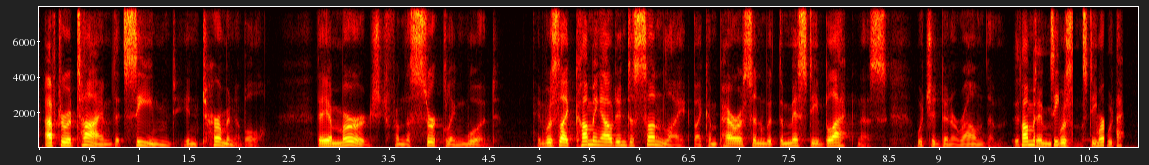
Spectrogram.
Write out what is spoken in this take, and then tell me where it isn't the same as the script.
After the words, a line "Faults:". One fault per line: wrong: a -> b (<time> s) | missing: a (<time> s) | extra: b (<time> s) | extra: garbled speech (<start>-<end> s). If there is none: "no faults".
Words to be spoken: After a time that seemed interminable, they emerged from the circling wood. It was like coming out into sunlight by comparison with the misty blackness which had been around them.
After a time that seemed interminable, they emerged from the circling wood. It was like coming out into sunlight by comparison with the misty blackness which had been around them. [garbled]
Faults:
extra: garbled speech (9.7-10.9 s)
